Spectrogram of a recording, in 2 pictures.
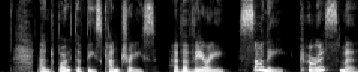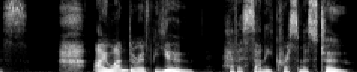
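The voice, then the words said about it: New Zealand accent. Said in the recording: “I have an accent. I come from a country called New Zealand”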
